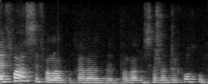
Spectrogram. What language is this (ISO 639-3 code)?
por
